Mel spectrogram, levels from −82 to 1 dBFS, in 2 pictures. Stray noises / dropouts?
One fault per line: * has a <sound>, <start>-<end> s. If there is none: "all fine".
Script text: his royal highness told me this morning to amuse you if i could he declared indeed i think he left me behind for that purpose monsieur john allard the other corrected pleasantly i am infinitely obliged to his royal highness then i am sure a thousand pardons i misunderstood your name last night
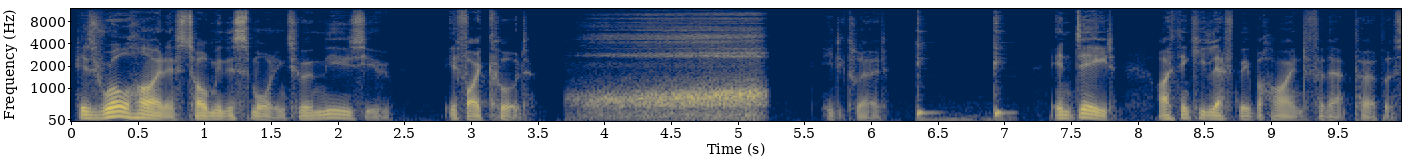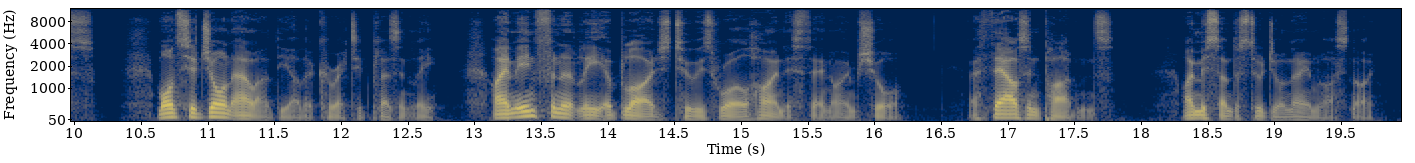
* has a breath, 3.7-5.3 s
* has a tap, 6.3-7.1 s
